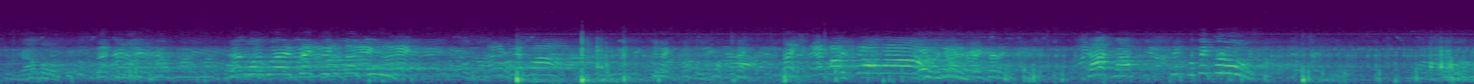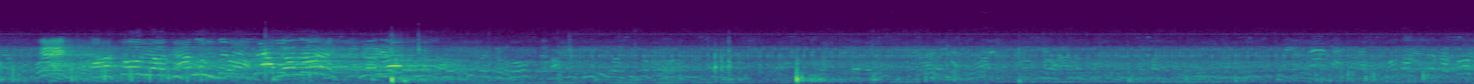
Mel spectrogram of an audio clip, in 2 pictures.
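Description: Players' voices shouting and calling across a football pitch, busiest through the first two-thirds and quieter near the end, with several sharp thuds of the ball being kicked scattered throughout.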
